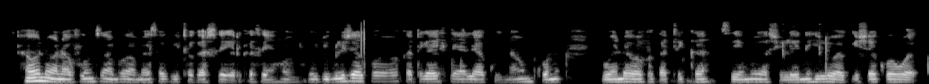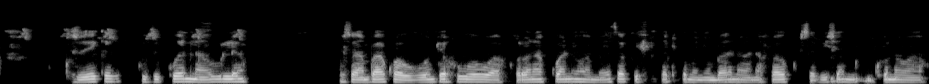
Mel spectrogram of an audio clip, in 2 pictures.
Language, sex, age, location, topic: Swahili, male, 36-49, Nakuru, health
